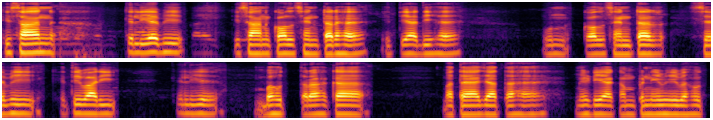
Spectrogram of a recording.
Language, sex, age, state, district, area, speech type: Hindi, male, 18-30, Bihar, Muzaffarpur, urban, spontaneous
